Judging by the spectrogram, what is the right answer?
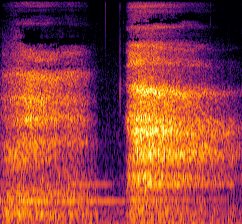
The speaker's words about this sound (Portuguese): Então respira mais uma vez aí profundamente.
